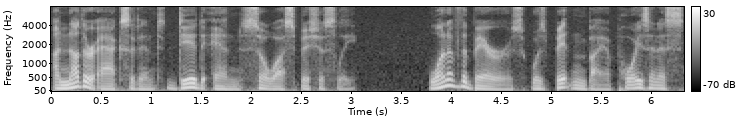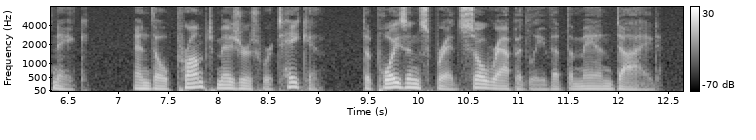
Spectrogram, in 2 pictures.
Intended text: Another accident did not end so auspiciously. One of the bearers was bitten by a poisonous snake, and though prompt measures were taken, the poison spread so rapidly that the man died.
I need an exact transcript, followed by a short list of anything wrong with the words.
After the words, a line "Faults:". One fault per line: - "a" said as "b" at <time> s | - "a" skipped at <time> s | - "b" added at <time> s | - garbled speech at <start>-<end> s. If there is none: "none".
Another accident did end so auspiciously. One of the bearers was bitten by a poisonous snake, and though prompt measures were taken, the poison spread so rapidly that the man died.
Faults:
- "not" skipped at 1.6 s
